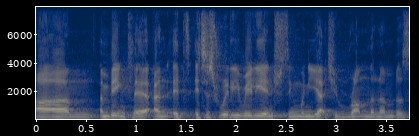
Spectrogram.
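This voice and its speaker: With a British accent, a man speaks at a fairly low pitch with ordinary pitch variation. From Britain. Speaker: venture capital investor, panelist. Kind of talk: panel discussion.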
